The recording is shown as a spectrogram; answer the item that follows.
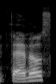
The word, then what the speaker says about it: Thanos: I always pronounce Thanos, Mm-hmm. and I hear people say Thanos. Like, no, it's Thanos.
